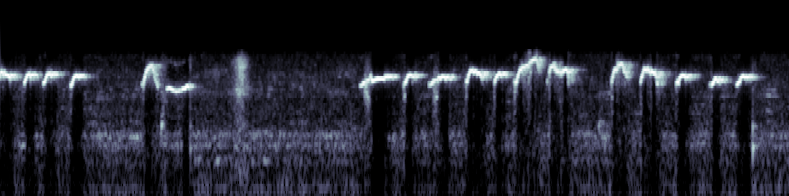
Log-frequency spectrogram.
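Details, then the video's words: Whistling parrot giving the Andy Griffin tune: bursts of short, clean whistled notes at a steady pitch, some swooping, separated by a pause of about two seconds, then a longer flowing run of repeated notes. Soft background hum. "Nacho whistling Andy Griffin tune"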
